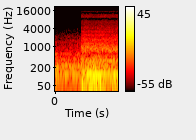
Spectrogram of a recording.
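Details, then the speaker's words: HVAC heat pump during low-voltage short troubleshooting after a new transformer was fitted: a steady low hum starts abruptly and holds even with no knocks, as the compressor runs normally at 8.3 amps. "you guys can hear the compressor running now it's down in there you can see that the machine is running at 8.3 amps"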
